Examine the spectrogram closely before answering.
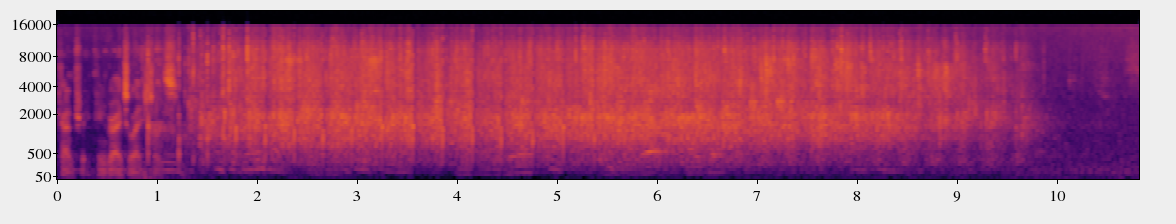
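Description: A crowd applauds in a large hall.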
